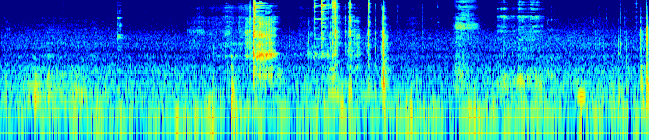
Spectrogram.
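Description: Utensils and dishes clinking and knocking in scattered sharp clicks, the loudest a little after three seconds in.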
